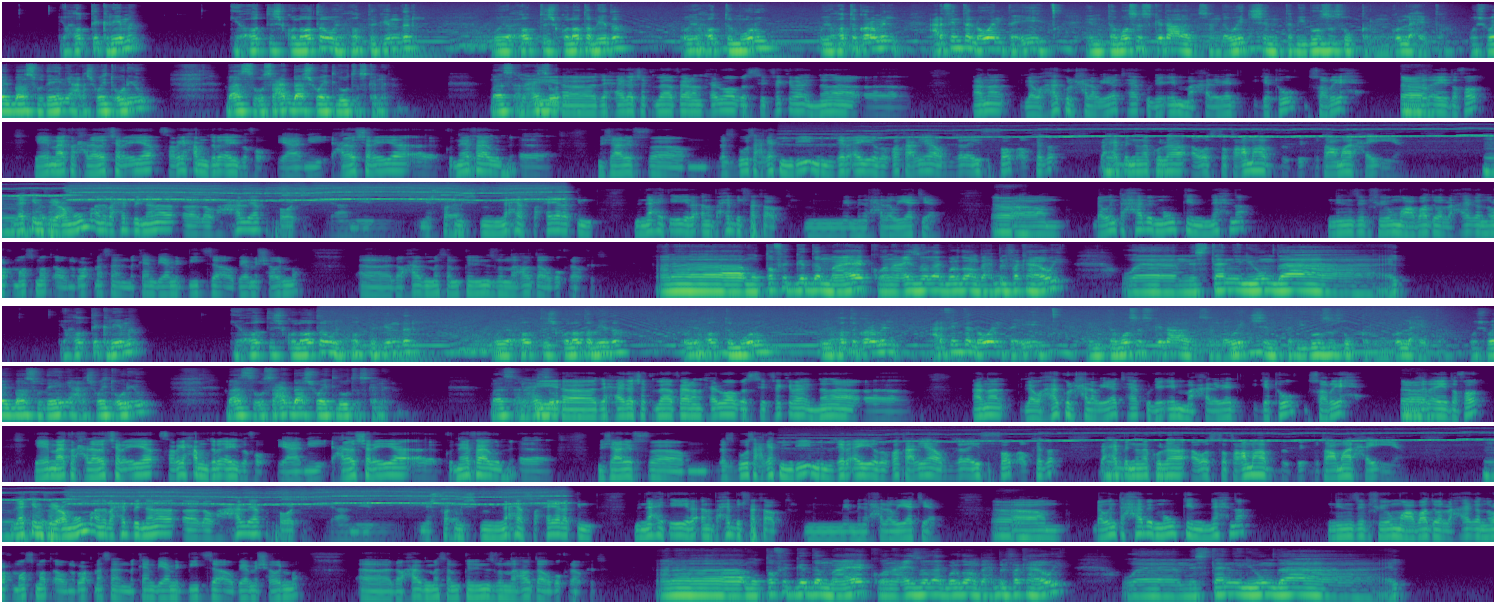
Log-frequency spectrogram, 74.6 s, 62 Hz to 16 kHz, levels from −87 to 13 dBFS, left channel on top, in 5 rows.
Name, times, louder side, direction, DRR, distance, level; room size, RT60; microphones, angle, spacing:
voice 1, 0.6-1.4 2.3-4.2 4.6-6.3 6.8-7.8 8.2-16.4 16.7-16.9 17.2-18.8 19.8-20.5 28.9-29.2 34.5-34.6 40.8-41.0 44.7-45.2 49.2-49.4 54.7-55.0 66.2-73.6, left 2 dB, 35° left, 0.8 m, -22 dB
sound 1, 3.2-15.0, right 5 dB, 85° right, 0.8 m, -36 dB
voice 2, 20.1-23.9 24.6-27.3 27.5-28.5 28.9-29.7 30.2-35.3 35.8-40.4 40.8-42.5 42.8-43.8 44.8-47.7 48.1-48.5 49.0-50.7 51.1-52.5 52.8-54.1 54.8-55.4 55.7-57.2 58.0-62.7 63.3-65.5, right 3 dB, 25° right, 0.3 m, -27 dB
sound 2, 37.6-50.4, left 2 dB, ahead, 1.9 m, -27 dB
10.0 x 3.8 x 2.5 m
head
